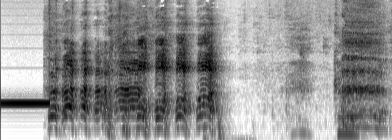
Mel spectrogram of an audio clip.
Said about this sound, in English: You might want to beep this.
